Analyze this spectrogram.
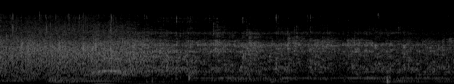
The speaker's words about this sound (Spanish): Dale un aplauso a Dios por el Dios grande que tenemos.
